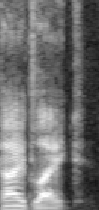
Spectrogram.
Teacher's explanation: the I would becomes i' and flows into like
